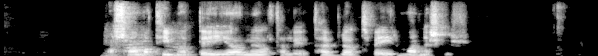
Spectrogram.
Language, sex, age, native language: Icelandic, male, 30-39, Icelandic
